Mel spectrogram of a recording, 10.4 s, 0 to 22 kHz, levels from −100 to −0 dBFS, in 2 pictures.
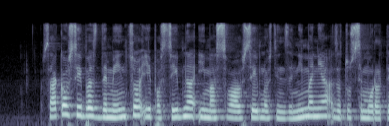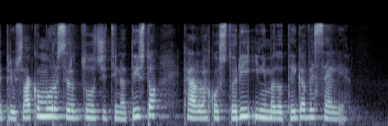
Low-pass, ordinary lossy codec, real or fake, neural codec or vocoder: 10.8 kHz; none; real; none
